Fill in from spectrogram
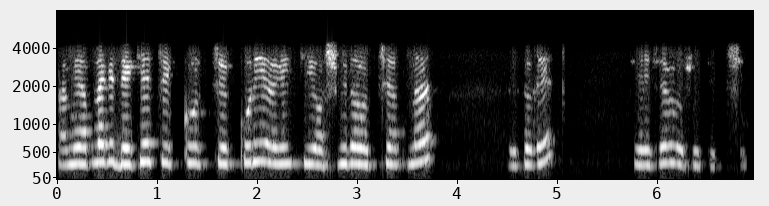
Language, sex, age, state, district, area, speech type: Bengali, female, 18-30, West Bengal, Alipurduar, rural, conversation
